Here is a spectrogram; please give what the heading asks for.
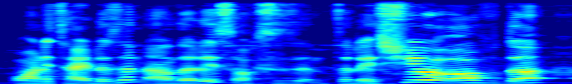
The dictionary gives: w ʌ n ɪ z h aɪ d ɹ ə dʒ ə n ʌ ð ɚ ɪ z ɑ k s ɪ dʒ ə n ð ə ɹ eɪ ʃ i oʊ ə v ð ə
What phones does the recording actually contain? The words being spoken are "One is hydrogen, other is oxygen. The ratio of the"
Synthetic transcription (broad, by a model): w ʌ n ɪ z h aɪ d ə z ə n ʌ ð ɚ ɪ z ɑ k s ɪ dʒ ə n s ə ɹ eɪ ʃ i oʊ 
